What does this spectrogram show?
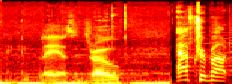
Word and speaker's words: drow: it even started because I pronounced drow as dro. Fatal mistake.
